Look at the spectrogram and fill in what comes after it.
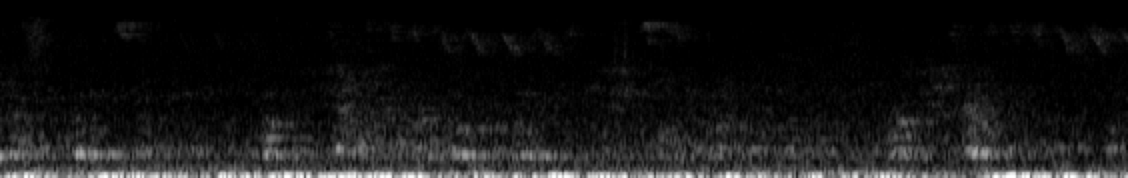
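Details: Distant dog in an urban garden in Brazil giving separate barks every couple of seconds, partly masked by traffic rumble, with light bird calls above.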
